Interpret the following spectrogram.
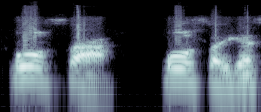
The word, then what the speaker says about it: Xhosa: Sir, You the will not Kosa find or the anything on Kos, the coastal pronounce language it right. looking it up with Say a K. you gotta say Kosa.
